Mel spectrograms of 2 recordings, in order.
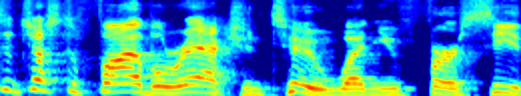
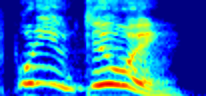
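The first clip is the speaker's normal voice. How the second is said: mom scolding; 7 semitones higher than usual. Retold or imitated. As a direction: tear into the kid like a furious mother. Mom voiced scolding her son.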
